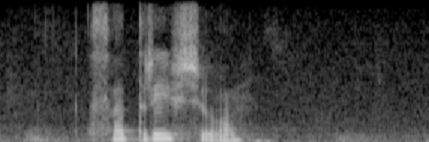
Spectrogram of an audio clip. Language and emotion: Russian, neutral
